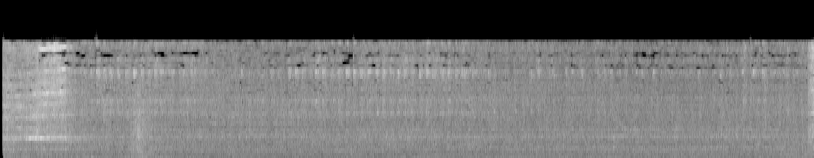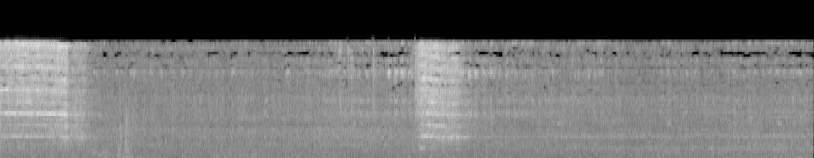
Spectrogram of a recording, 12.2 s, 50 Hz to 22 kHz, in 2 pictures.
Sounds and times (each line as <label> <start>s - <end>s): electric butcher's bone saw cutting through some meat and bones 0.0s - 0.8s
electric butcher's bone saw cutting through some meat and bones 6.0s - 6.9s
electric butcher's bone saw cutting through some meat and bones 9.0s - 9.9s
